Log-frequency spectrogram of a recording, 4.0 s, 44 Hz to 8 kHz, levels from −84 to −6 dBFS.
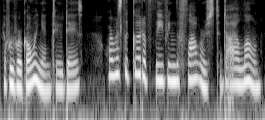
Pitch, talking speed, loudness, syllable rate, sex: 220 Hz, 270 wpm, -18 LUFS, 6.8 syllables/s, female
